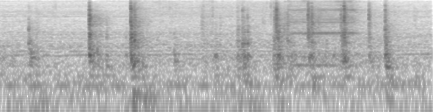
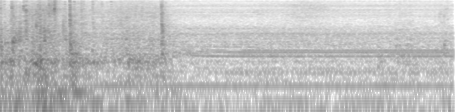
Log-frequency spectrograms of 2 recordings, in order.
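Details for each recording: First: there we go no more eating tape that was all that's wrong with this machine Second: Old Panasonic VCR during playback: steady low hum with irregular clicks and ticking from the transport, picture shaking horizontally; the mechanism is chewing the tape.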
